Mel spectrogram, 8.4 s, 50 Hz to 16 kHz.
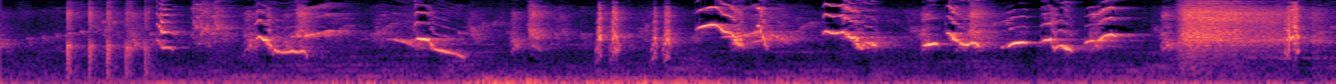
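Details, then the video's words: Mimicking Oriental magpie-robin pouring out sharp small-bird material to arouse a rival: quick ticks, then many short twisting whistles and chips in a busy run, closing with a broad hissing rush, low rumble beneath. "suara burung kacer materi tajam burung2 kecil,mengungah emosi kacer"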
